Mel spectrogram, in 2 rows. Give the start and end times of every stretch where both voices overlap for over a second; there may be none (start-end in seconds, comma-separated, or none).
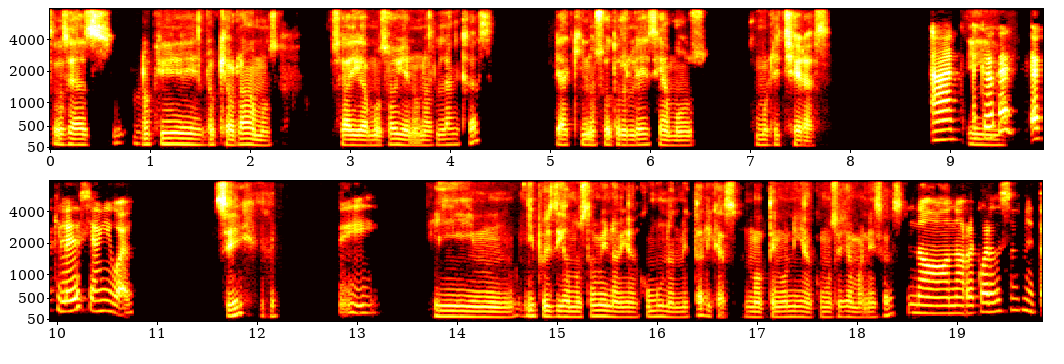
none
